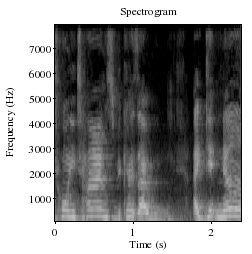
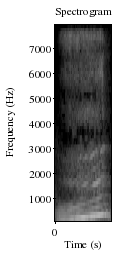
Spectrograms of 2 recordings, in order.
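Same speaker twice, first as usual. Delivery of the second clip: soft buzzing drill imitation; drill noise; 4 dB quieter than usual. Describing the quick fix to her partial, soft drill buzz. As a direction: buzz like a dentist's drill, softly. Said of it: "do a little drill".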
